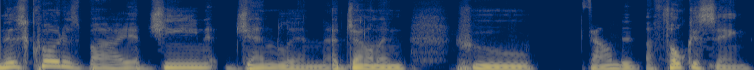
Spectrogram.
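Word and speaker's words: Gendlin: me going and this quote is by gene genlin a gentleman who founded focusing that treatment modality and his name is spelled g-e-n-e last name g-e-n-d-l-i-n pronounced gentleman so he says the essence of working with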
